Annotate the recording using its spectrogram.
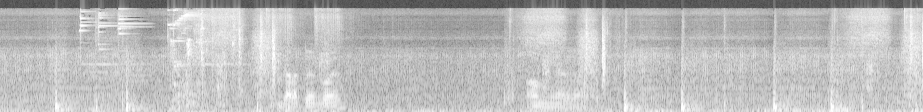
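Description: Video game sound effects thump as a small character jumps and lands.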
